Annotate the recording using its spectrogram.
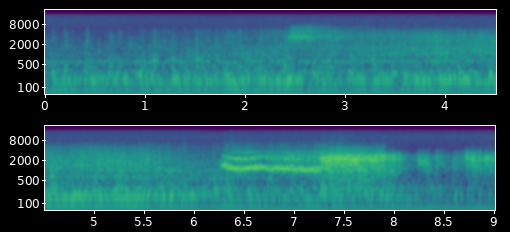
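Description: A car engine hums.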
